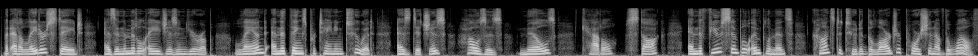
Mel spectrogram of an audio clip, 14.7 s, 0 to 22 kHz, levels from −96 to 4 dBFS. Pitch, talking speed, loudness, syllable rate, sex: 175 Hz, 150 wpm, -19 LUFS, 4.7 syllables/s, female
